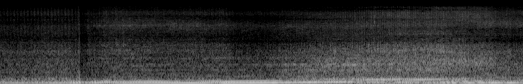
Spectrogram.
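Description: Cars pass by steadily on a road at a pedestrian crossing, engines humming and rising in pitch as they accelerate through, with continuous traffic noise and no talking.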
